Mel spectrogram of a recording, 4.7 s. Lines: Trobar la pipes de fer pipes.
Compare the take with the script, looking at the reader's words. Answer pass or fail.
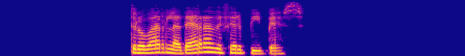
fail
